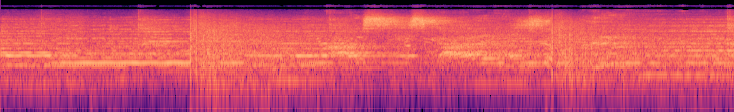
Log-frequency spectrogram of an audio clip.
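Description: Aerial firework shells bursting, two sharp bangs about a second and a half and four seconds in, over loud music with sustained tones.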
